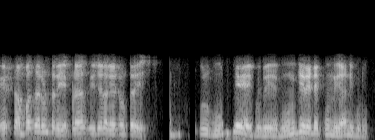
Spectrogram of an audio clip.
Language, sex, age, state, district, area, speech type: Telugu, male, 30-45, Telangana, Mancherial, rural, conversation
